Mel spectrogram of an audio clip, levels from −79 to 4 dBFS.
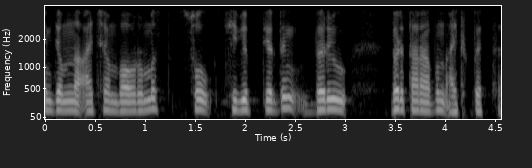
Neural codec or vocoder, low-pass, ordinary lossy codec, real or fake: none; 3.6 kHz; none; real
